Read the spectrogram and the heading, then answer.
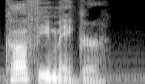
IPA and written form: ˈkɔː.fi ˌmeɪ.kər (Coffee maker)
